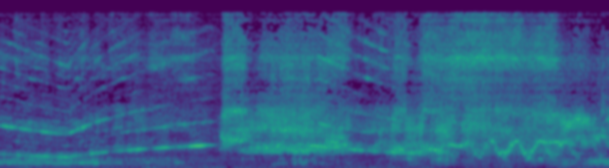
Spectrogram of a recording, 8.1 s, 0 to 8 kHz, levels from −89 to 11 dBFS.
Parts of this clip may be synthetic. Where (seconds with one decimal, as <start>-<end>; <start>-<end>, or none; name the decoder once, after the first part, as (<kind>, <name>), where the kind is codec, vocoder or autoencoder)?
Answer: 1.8-3.1 (autoencoder, DAC-VAE); 5.8-7.6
